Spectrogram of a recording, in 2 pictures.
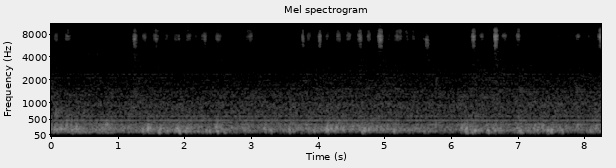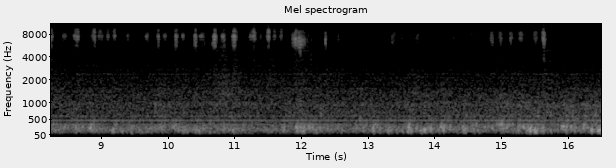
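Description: Graphite pencil scratching faintly on paper in clusters of quick, short shading strokes.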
